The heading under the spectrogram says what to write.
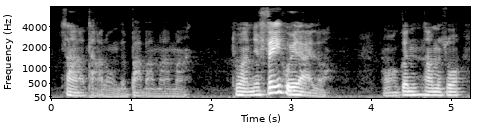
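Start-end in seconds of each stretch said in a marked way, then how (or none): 0.1-1.6 soft, hushed narration; quiet. A narrator's reading. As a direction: drop to a murmur. Narration, mentions the parents.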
